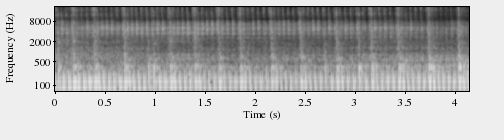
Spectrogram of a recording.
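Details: 1958 Kovrovets K175 two-stroke single, just assembled, electrics not working, started via 220V rectified from 6V: rapid, slightly uneven popping idle, steady with no knocks or rattles; normal idle.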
